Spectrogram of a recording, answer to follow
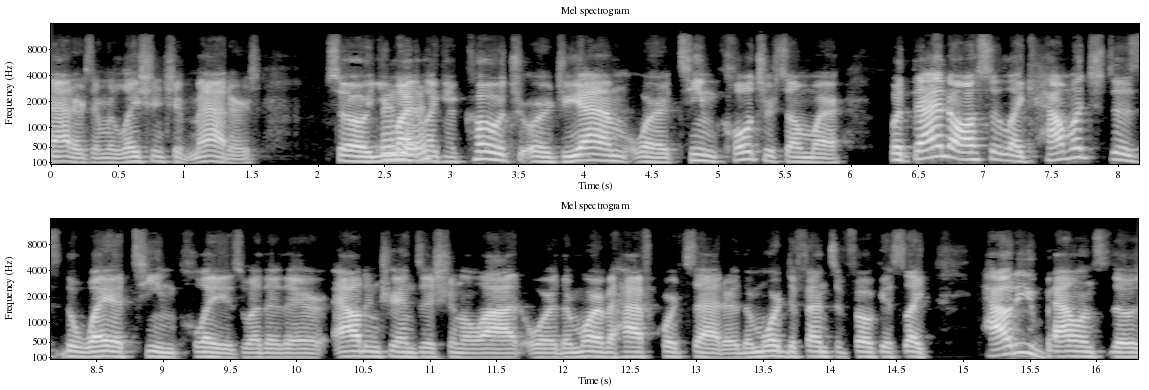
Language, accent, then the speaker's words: English; Maryland, United States; I'm from Maryland, so it's similar DMV area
